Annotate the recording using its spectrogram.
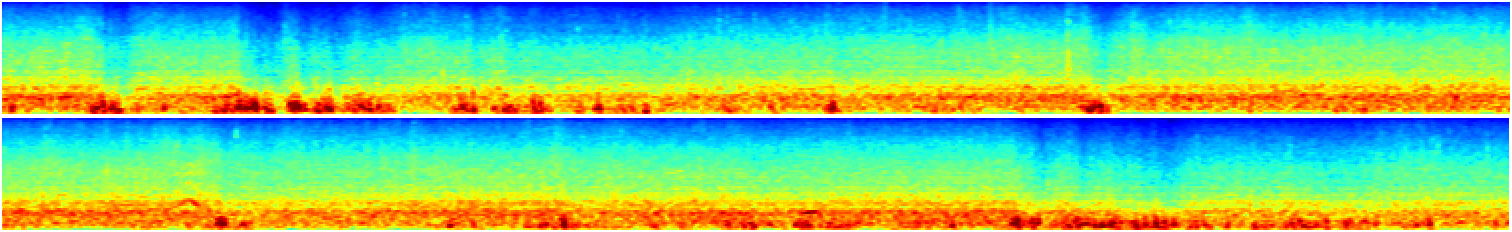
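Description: Atlantic surf and shallow water washing steadily, with wind buffeting the microphone in irregular gusts, the strongest about a second in.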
